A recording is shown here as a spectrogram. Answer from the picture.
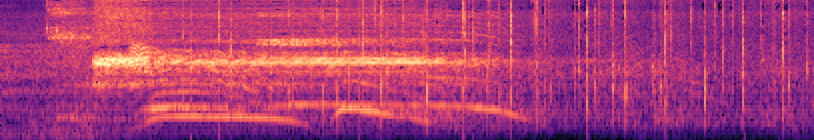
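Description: A referee's whistle blows one steady, long blast starting just under a second in, over shouting voices on a basketball court. A basketball bouncing and sharp knocks on the hardwood floor fill the last couple of seconds.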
